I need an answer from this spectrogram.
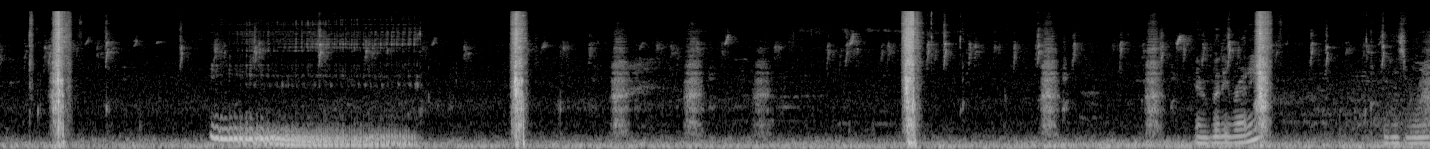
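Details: Bichon Frise named Truman growling fiercely while watching something: one sustained low rumbling growl of about two seconds, set among sharp isolated clicks and a few short squeaky sounds.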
